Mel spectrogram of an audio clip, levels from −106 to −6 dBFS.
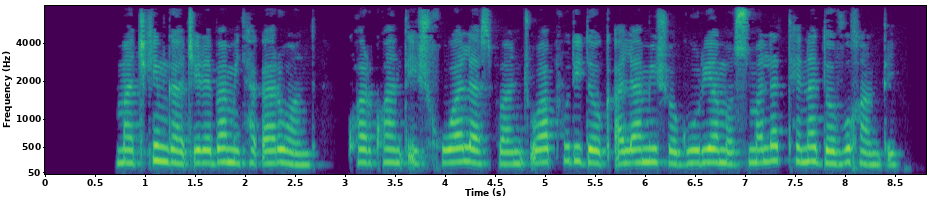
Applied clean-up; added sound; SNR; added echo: none; none; none; none.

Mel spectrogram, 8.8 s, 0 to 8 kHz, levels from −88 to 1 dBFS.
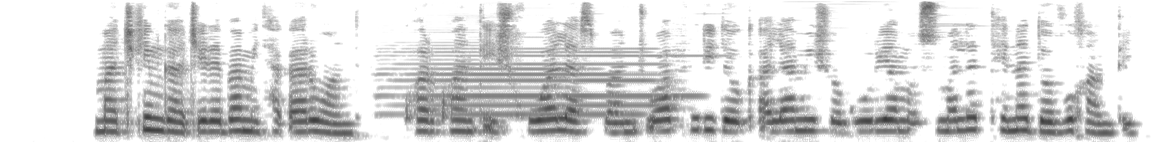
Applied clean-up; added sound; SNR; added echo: classical method Wiener filter.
